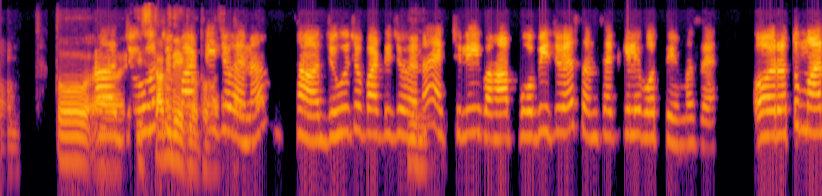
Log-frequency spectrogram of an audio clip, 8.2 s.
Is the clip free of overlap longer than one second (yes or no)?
no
